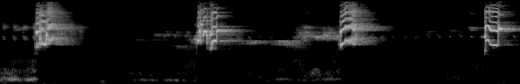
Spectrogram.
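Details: Lovebird in a 'ngekek' lure recording meant to stimulate other lovebirds: four harsh, high, buzzy chirps about a second and a half apart, with thin whistled notes in between.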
